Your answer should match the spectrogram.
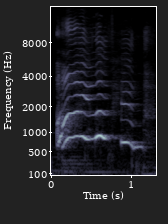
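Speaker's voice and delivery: very high, drawn-out squeal; long high-pitched wail of adoration; wild cry. Real, not acted. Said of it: "that was the cry of the wild".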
